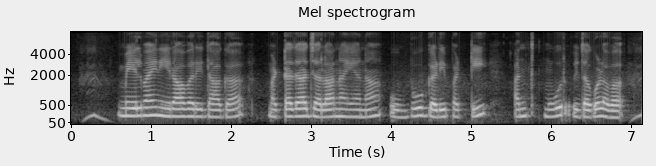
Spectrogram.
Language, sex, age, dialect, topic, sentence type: Kannada, female, 18-24, Northeastern, agriculture, statement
